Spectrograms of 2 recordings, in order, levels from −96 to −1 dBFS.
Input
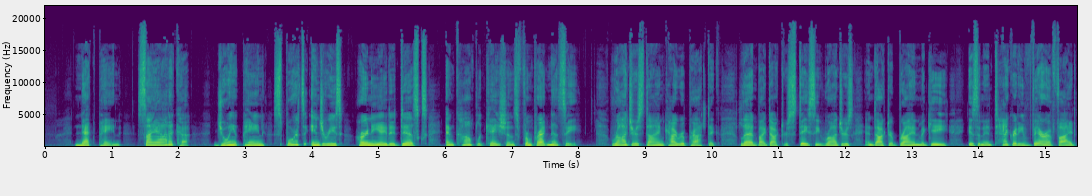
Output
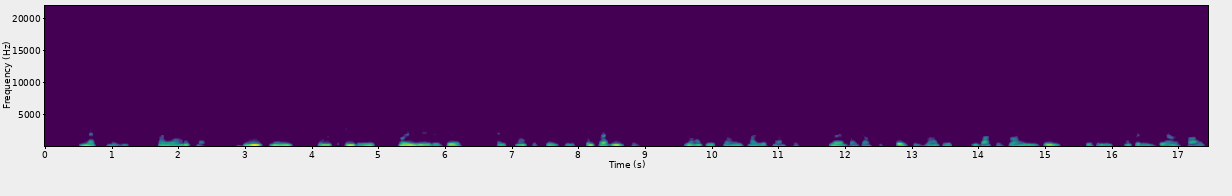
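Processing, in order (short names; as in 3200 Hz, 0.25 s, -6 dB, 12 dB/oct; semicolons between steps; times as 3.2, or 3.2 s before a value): wide varispeed 0.887×; vibrato 3.7 Hz 64 cents; spectral expander 4:1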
